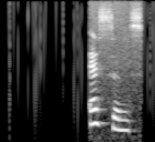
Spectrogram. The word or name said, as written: essence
